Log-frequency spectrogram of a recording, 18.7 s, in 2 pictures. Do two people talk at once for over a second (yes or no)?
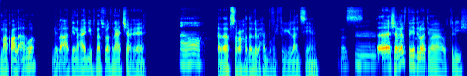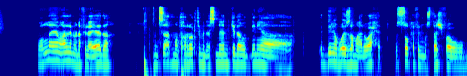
no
